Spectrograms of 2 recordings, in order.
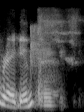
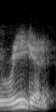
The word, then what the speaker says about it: Reagan: now anyway hi hi reagan hi it's slime that's great at least you get my first name right people of the year often mispronounce my first name and say regan so that's funny reagan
